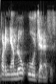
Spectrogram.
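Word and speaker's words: oogenesis: उ जेनेसिस ठीक है उसका स्पेलिंग है double O जी ई एन ई एस आई एस उ जेनेसिस को उ ऊ जेनेसिस पना इट्स उ जेनेसिस और अगर बनेगा स्पर्म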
